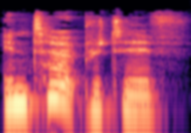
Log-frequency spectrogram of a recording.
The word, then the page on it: interpretive: British English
